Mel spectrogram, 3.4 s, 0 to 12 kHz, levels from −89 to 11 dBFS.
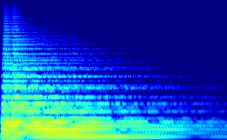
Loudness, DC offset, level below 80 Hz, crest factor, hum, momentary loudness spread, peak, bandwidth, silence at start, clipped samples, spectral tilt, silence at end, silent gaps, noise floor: -29 LUFS; under 0.1%; -52 dBFS; 14 dB; none; 20 LU; -16 dBFS; 8.8 kHz; 0 s; under 0.1%; -8 dB/octave; 0.65 s; none; -57 dBFS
